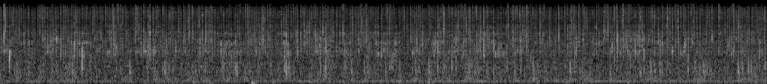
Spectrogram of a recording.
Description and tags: The sound of falling rain drops, seamlessly looped.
